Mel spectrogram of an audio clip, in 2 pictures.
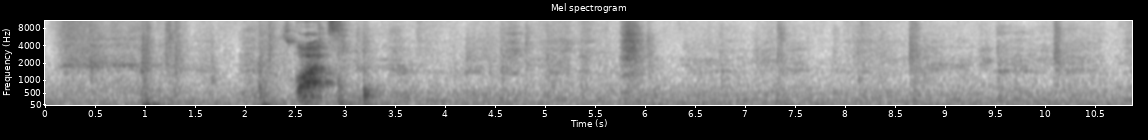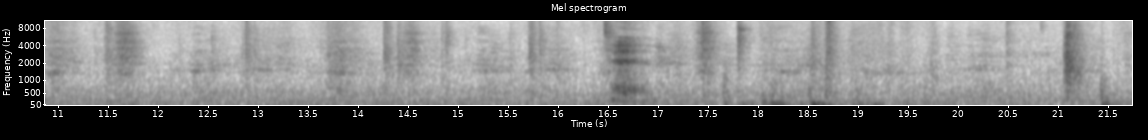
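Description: Bodies and feet thud softly on a wooden floor.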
